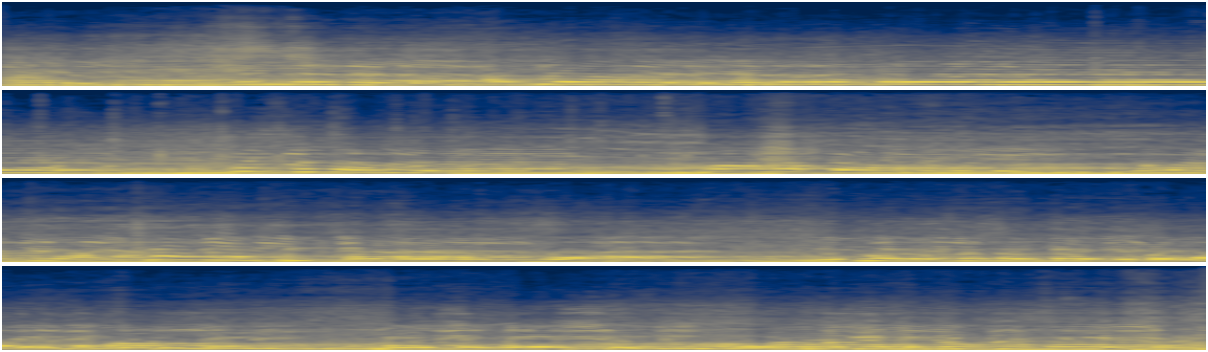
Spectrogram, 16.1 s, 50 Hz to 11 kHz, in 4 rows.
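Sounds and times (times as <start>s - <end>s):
racing car engines revving: 0.0s - 16.0s.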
